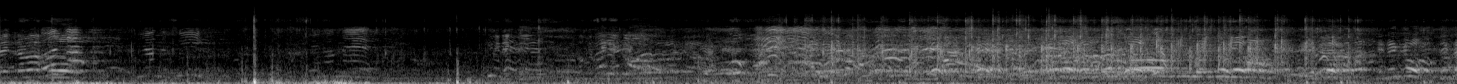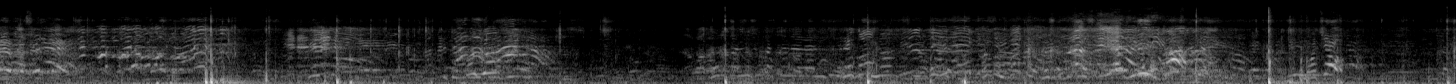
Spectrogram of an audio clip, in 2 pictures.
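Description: Young boys shout and call out across an open pitch.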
